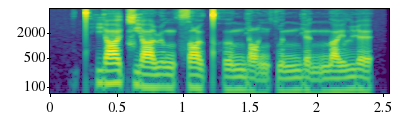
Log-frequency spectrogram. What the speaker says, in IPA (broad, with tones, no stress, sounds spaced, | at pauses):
t̪ʰ j ä˥ t͡ɕ j ä˥ ɻ ʊ˥˧ ŋ s ɑ˥˩ ʊ̯ t̪ʰ ɤ˧˥ n̪ j ɑ̰˨˩ ŋ s w ə˦ n n̪ j ɛ̰˨˩ n n̪ a˧˥ ɪ̯ l ɥ ɛ˥˩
